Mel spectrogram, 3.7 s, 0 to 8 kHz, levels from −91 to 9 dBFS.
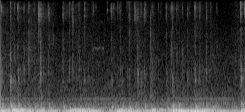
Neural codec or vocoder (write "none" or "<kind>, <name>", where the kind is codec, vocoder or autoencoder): none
